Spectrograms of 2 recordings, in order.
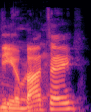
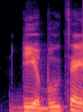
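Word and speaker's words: Diabaté: We're going diabate. Yeah, that's what I said. Diabete and Diabate are two different things. That's how they pronounce his name in this country.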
